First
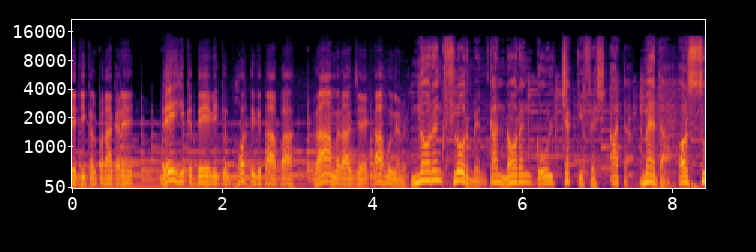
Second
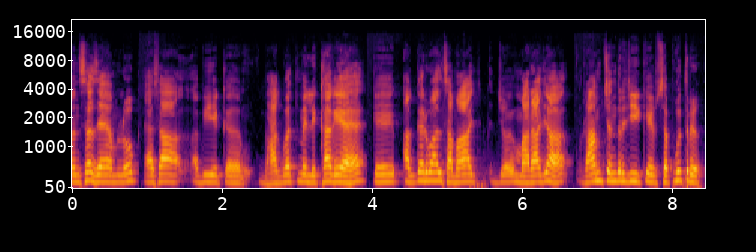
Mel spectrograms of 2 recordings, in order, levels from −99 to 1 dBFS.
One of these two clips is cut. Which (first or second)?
second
